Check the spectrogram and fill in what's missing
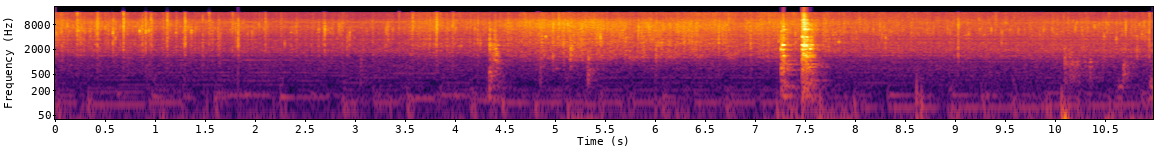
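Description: Cumin, ginger and garlic fry in a pan with a steady, crackling sizzle, punctuated by occasional utensil clinks and stirring knocks.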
